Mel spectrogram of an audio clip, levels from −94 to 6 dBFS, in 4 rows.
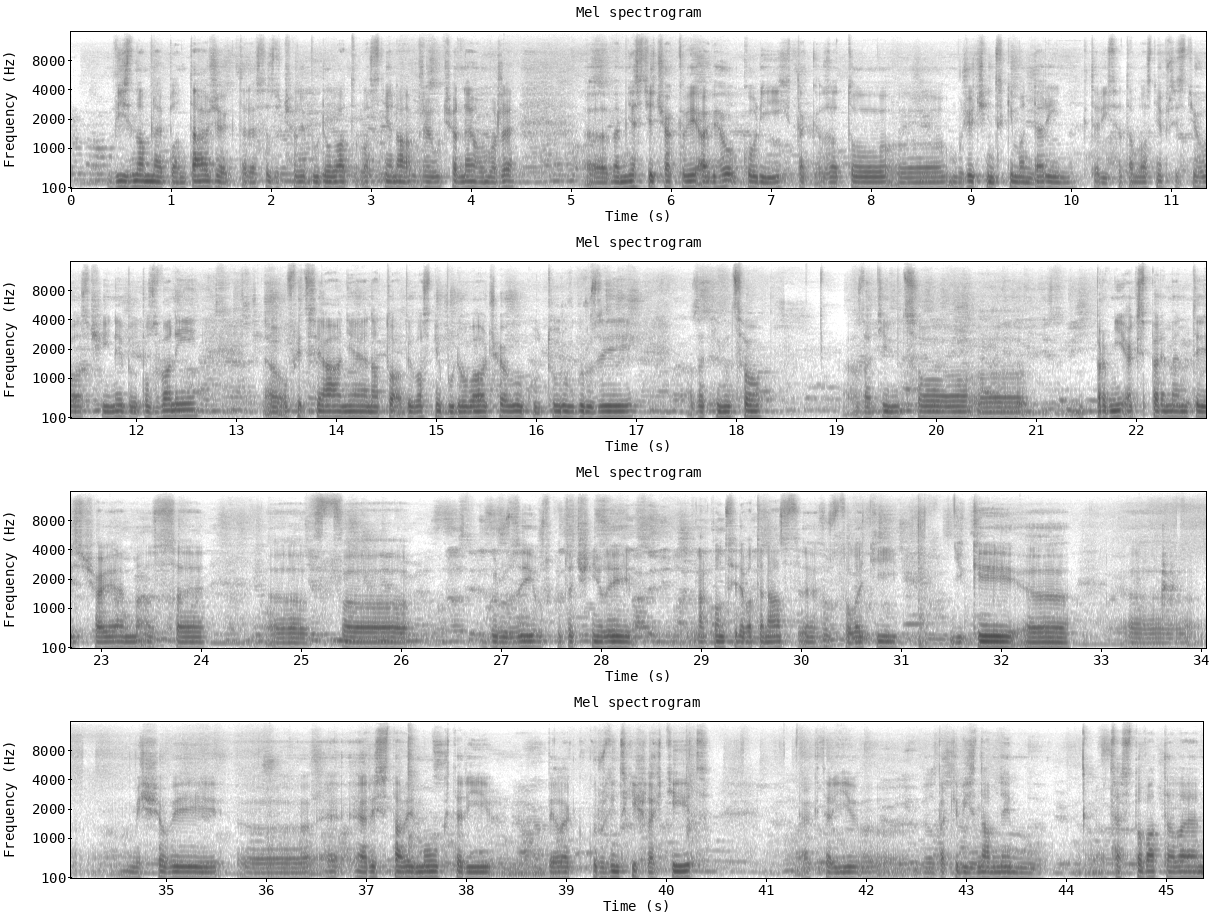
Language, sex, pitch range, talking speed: Czech, male, 115-125 Hz, 100 wpm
